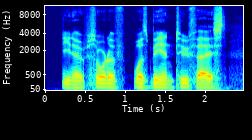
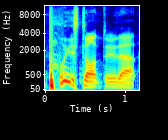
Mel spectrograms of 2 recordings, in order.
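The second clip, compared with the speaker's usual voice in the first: louder, slow, begging her not to; pleading; 4 semitones higher, 12 dB louder, slower than usual. Retold or imitated. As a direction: plead urgently, drawn out. Begging the mom, retold.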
